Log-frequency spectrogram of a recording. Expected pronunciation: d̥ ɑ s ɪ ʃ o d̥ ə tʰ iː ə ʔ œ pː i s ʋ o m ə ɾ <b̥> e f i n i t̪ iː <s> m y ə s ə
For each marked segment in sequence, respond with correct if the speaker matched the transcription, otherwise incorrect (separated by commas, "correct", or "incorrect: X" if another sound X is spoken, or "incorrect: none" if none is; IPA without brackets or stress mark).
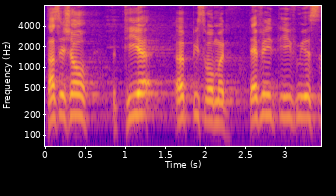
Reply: incorrect: d̥, incorrect: f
